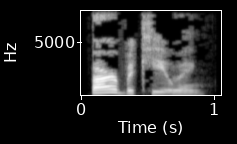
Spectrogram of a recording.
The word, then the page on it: barbecuing: British English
